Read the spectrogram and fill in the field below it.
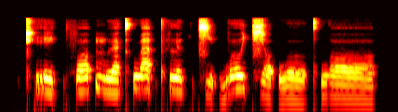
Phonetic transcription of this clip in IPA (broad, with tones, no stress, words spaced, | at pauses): kʰri˨˩t̚ fɔ˦˥ʔmɯ˧a̯kʰwa˥˩ʔ pʰlɯ˦˥k̚t͡ɕi˨˩ʔboː˥˩ t͡ɕɔ˨˩ʔwoː˩˦kʰwɔː˧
